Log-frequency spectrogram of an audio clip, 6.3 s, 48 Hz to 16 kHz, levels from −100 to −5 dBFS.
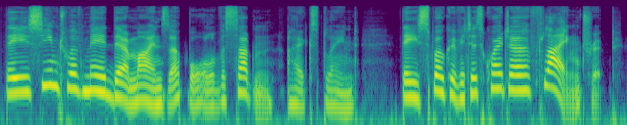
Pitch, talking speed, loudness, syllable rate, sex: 185 Hz, 220 wpm, -17 LUFS, 5.2 syllables/s, female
